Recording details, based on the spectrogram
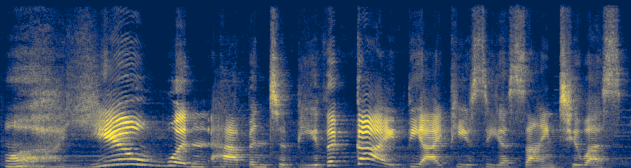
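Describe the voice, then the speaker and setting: A woman's voice: fairly high pitch, big pitch swings, takes it slowly, bright, forceful tone, reverberant, faint music behind, exaggerated voice. An actress playing a perky, curious young woman adventurer in a video game. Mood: questioning.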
